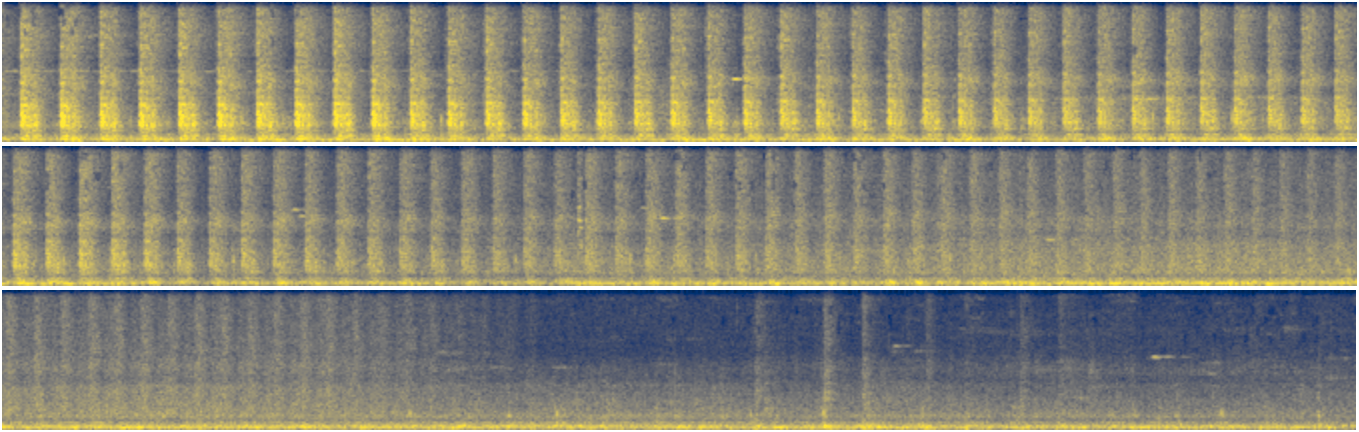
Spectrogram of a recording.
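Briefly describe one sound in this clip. Train wheels rumble steadily along the rails.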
